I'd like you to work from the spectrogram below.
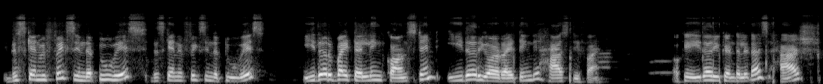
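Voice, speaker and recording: A man's voice: high-pitched, darkish tone, dry recording. A man teaching a coding lesson, talking through each line as he types, repeating himself and calling the viewers "guys". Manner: talks through code as he types, many repeats, says "guys" and "sir". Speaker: programming instructor. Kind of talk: screen-recorded coding tutorial.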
